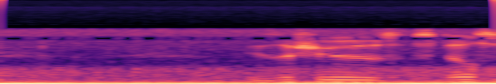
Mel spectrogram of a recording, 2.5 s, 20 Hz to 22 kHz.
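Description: Mitsubishi Eclipse's 1.8-litre 4G37 four-cylinder idling, a steady low rumble heard from inside the cabin.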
